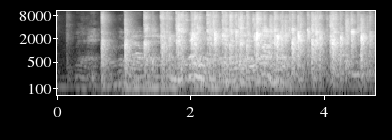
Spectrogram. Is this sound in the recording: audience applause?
yes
